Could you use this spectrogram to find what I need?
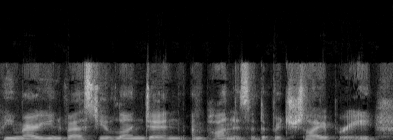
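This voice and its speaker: A woman with a fairly low pitch speaks against a quiet background. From northern England. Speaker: historian. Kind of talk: interview.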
